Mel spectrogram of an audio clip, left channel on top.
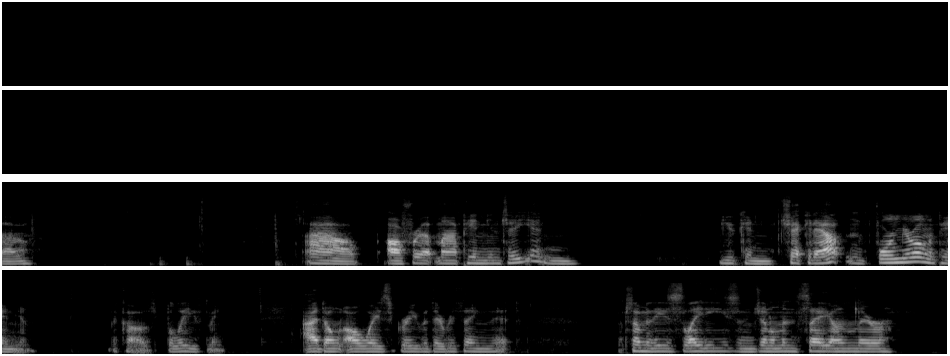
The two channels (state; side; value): silent; left; digital silence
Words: I'll offer up my opinion to you, and you can check it out and form your own opinion. Because, believe me, I don't always agree with everything that some of these ladies and gentlemen say on their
